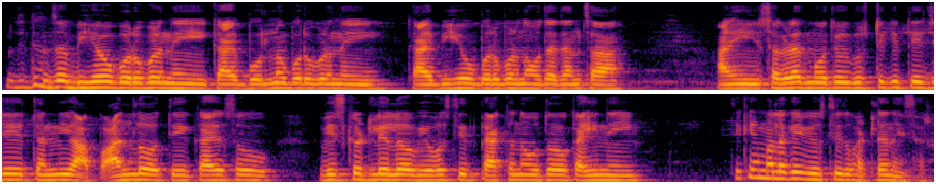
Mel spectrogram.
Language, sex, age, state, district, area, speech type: Marathi, male, 30-45, Maharashtra, Akola, rural, spontaneous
